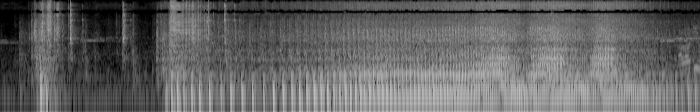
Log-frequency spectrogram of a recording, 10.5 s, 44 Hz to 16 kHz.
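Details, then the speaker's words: Motorcycle with PE28 carburetor after idle stabilized: fires and revs with a rapid, even pulse, then stumbles badly on sharp throttle blips, running too dry. Hesitation from incorrect air screw setting, needs less than one turn. "ngok parah guys ngoknya parah parahnya pakai banget ya karena berarti setan angin dengan e raungan RPM tertingginya ini kurang e basah ya atau masih kekering"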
